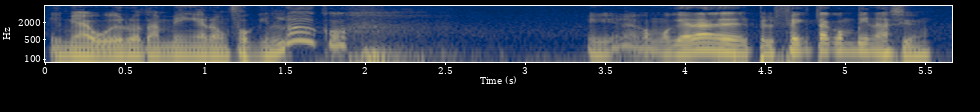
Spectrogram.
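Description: A man, a comedian on a podcast telling funny family stories in a casual, animated way. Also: a little high, a little fast, vocal fry, dry recording. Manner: animated, switching into voices, mixing in English. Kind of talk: casual chat, comic storytelling.

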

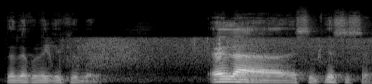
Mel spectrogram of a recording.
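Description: A man hosting a call-in show, joking crudely with callers, swinging between loud mocking outbursts and low mutters. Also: a little hiss or hum. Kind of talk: crude casual call-in banter.

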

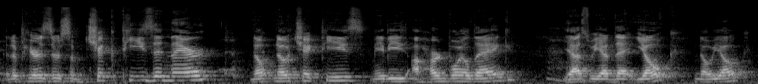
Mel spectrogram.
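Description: Middle-aged male teacher hosting a class review, playful and teasing, mid-pitched, recorded in an echoey classroom. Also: unhurried, fairly bright tone. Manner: joking, quizzing students by name. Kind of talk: casual classroom review chat. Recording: echoey classroom with faint noise.

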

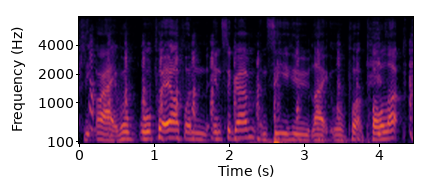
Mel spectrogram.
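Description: A man's voice: fairly high pitch, moderate pace, crowd noise. A young man hosting a podcast, chatting casually, rambling and correcting himself, laughing often. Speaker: podcast host. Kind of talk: casual chat.

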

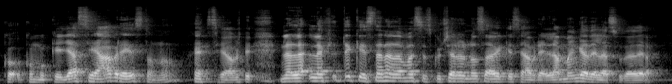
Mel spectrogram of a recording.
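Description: A livestream host with a Mexican accent talks fairly quickly in a mid-range, somewhat bright voice, sounding slightly hoarse from a sore throat. The stream is casual and the room echoey. He greets viewers by name, jokes around, and goes off on tangents in a chatty way.

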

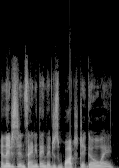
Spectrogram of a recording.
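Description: A woman hosting a podcast, retelling a case in a chatty, animated way with many fillers. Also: medium pitch, fast talker, dry recording, clean studio sound. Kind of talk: casual storytelling chat.

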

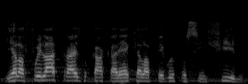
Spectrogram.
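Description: A pastor preaching in a church, telling a personal story in a dramatic way, exclaiming and repeating himself. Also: male voice, fairly high pitch, racing, creaky. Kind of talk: storytelling sermon. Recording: dull lo-fi sound with faint music.

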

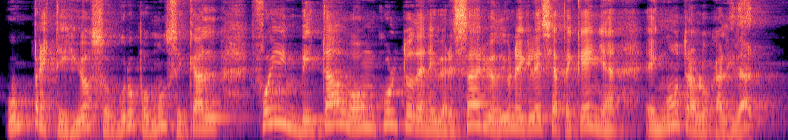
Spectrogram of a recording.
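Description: Pastor, lively roomy sermon. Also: male voice, on the high side. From Cuba. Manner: measured, reflective storytelling. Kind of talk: radio devotional sermon.

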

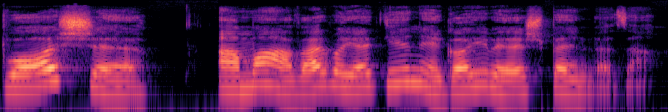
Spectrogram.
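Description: A woman's voice: a little high, darkish tone, close to an everyday voice. A woman voicing a spiteful schoolboy bully who talks in a mocking, sneering way.

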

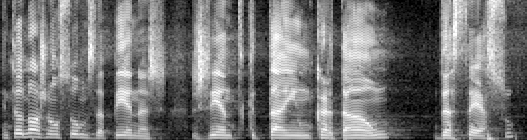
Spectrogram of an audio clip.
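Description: A man with a European Portuguese accent preaching a sermon to a congregation, animated and acting out his listeners' objections. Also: measured pace, clean tone. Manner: animated, acts out voices of the congregation in raised pitch. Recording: long hall reverb.

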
